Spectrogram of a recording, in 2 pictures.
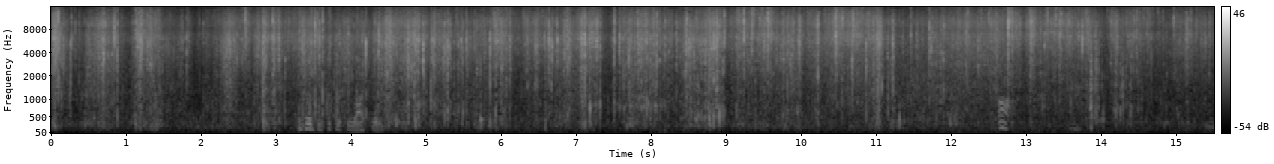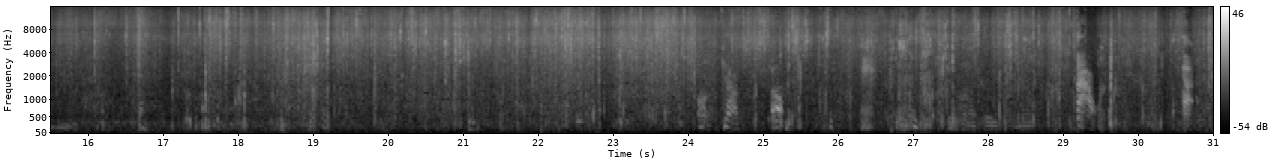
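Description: Dry winter brush and twigs rustling and crackling as people push through on foot: a continuous run of crunches and small snaps.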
